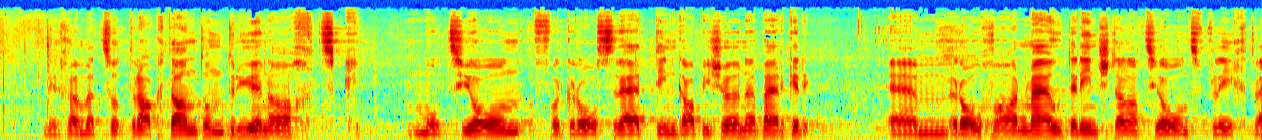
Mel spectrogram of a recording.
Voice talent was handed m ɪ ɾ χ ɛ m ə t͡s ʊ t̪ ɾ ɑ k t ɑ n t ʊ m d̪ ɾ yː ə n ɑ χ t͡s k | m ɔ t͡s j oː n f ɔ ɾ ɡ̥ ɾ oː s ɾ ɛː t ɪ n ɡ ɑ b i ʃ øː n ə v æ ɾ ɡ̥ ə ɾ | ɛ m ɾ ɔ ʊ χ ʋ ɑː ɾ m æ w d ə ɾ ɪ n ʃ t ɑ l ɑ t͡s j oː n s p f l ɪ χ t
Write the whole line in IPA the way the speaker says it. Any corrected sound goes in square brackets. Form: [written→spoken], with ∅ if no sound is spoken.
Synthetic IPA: m ɪ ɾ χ [ɛ→œ] m ə t͡s ʊ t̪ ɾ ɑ k t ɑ n t ʊ m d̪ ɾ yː ə n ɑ χ t͡s k | m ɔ t͡s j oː n f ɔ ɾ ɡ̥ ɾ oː s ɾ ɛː t ɪ n ɡ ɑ b i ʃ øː n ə [v→b] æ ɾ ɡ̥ ə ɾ | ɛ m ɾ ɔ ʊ χ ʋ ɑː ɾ m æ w d ə ɾ ɪ n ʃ t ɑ l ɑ t͡s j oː n s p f l ɪ χ t

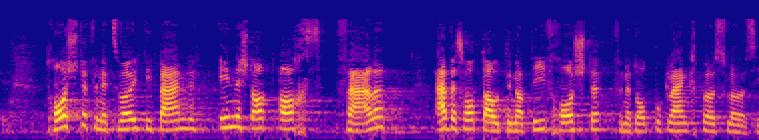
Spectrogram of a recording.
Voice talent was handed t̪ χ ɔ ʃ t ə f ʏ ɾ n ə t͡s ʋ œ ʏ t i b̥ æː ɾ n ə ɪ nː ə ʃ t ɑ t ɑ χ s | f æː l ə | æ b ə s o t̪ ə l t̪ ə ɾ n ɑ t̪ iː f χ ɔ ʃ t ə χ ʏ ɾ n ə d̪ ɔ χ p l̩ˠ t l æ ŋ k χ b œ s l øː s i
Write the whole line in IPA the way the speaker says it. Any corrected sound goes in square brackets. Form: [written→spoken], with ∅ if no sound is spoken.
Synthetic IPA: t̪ χ ɔ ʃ t ə f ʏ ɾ n ə t͡s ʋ œ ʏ t i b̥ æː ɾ n ə ɪ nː ə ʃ t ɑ t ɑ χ s | f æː l ə | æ b ə s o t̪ [ə→ɑ] l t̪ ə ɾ n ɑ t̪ iː f χ ɔ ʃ t ə [χ→f] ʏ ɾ n ə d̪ ɔ [χ→∅] p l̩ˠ [t→k] l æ ŋ k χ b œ s l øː s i

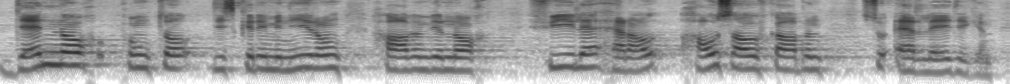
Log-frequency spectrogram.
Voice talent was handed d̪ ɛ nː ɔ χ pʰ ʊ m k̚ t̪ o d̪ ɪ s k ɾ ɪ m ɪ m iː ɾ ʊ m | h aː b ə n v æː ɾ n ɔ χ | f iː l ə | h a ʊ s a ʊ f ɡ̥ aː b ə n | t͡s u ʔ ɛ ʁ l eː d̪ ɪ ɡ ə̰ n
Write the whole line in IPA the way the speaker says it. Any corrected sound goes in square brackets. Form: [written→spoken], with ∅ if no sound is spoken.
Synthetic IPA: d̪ ɛ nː ɔ χ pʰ ʊ [m→ŋ] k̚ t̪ o d̪ ɪ s k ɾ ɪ m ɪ [m→n] iː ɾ ʊ [m→ŋ] | h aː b ə n v [æː→iː] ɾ n ɔ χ | f iː l ə | h a ʊ s a ʊ f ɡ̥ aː b ə n | t͡s u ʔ ɛ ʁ l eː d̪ ɪ ɡ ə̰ n

